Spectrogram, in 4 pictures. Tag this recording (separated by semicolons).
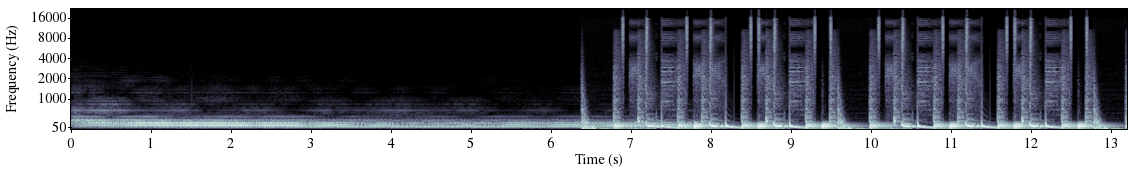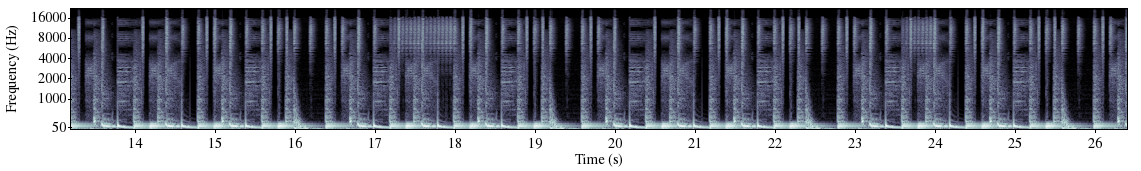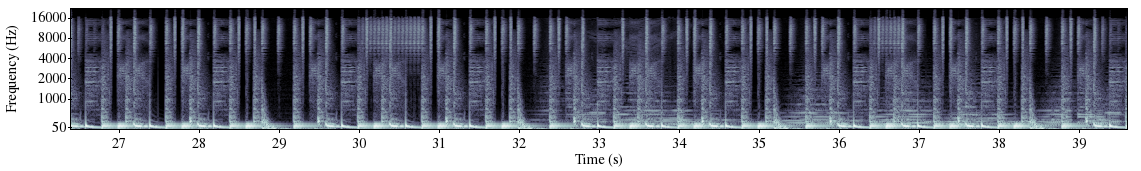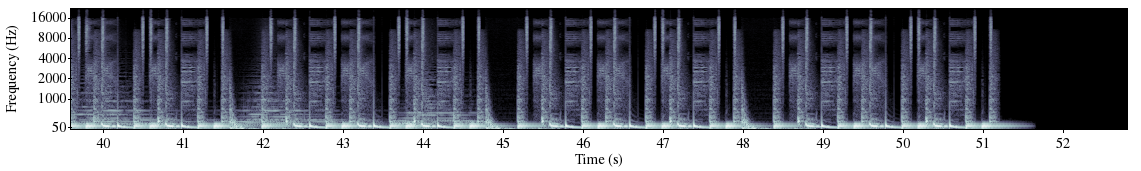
150; bass; beat; drum; loop; sample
